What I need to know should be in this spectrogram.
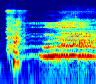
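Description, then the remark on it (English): A Chewbacca toy figure plays a recorded growling roar: a short rough burst, a brief pause, then a longer, loud, sustained howl with a buzzy, harmonic-rich tone. No one speaks. “Mine actually makes the roar.”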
